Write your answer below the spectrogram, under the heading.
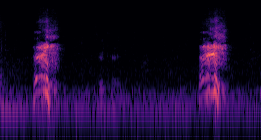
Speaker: Sorry, dude. It's alright. Do you usually sneeze twice? Yeah. Okay. Good to know.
